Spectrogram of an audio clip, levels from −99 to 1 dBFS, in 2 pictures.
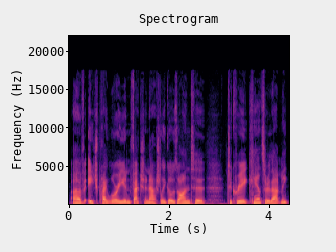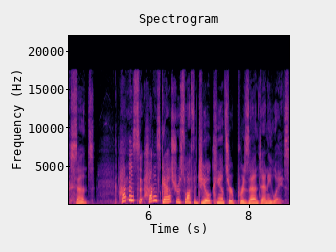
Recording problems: choppy; very; from 0.5 to 3 s and from 3.5 to 7 s; 9% of the speech affected

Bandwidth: 17.5 kHz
